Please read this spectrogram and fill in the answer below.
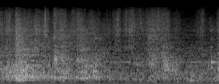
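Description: Commercial kitchen room noise: a steady low hum with a few light knocks.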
